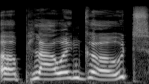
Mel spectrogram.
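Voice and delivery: grave, unhurried, earnest, dead-serious, high and slow. Retelling her dad's answer about a citizenship price: imitating her dad. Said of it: "I will do an impression of him".

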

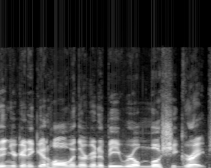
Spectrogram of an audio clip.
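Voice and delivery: ordinary delivery

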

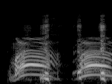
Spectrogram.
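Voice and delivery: yelling, high-pitched and loud. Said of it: "they used to yell".

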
